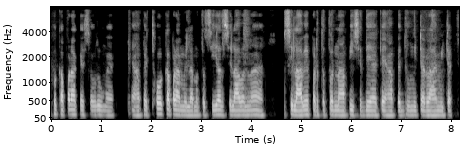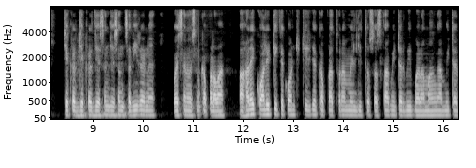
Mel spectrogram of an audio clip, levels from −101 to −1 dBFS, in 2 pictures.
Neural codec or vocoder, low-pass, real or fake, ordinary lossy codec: none; 7.2 kHz; real; none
